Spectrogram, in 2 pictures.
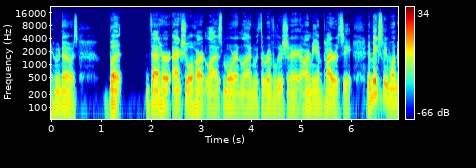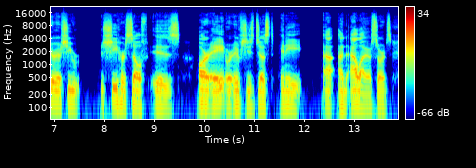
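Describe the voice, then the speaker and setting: A man with a mid-pitched voice talks casually and excitably, like a fan hosting a reaction podcast. His nose sounds slightly stuffed and sniffly, and he swears freely. The recording is close and dry, with very little room sound. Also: no echo. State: congested, sniffly from crying. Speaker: podcast host reviewing manga. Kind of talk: casual fan reaction, reading viewer comments aloud.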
